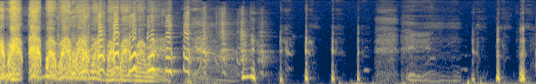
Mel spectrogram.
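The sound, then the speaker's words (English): A voice imitates the angry sound of Donald Duck with the vocal cords, a loud, raspy, sputtering squawk lasting about two seconds, followed by scattered soft laughs, gasps and clicking breaths. “So, I guess I can I can I can make like the Donald Duck angry sound.”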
